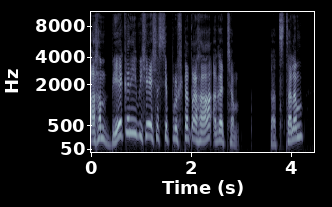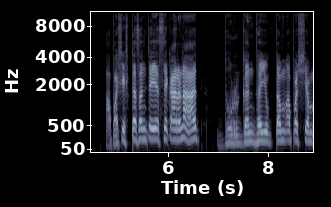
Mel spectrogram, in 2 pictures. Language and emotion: Sanskrit, disgusted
